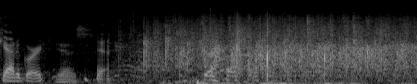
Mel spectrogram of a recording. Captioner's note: applause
